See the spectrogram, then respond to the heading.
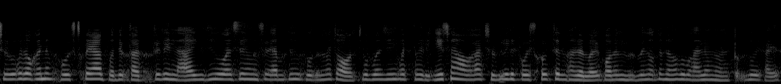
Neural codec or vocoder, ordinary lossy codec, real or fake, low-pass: codec, 16 kHz, 0.5 kbps, FreqCodec, larger model; none; fake; none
